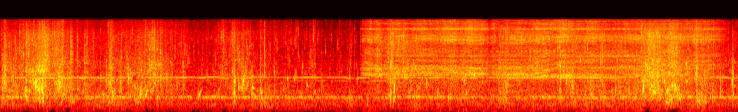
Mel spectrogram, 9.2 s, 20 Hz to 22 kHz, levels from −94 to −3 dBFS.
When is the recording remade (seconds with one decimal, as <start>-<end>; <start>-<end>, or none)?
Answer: 0.5-1.8; 6.4-7.0; 7.6-8.5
